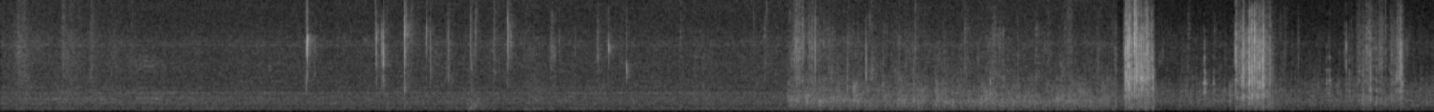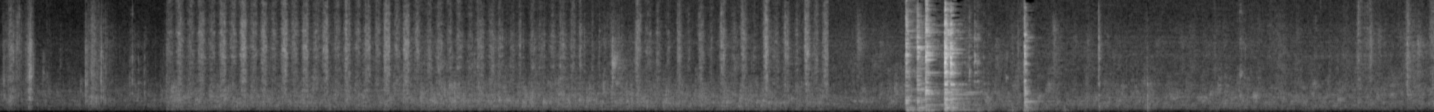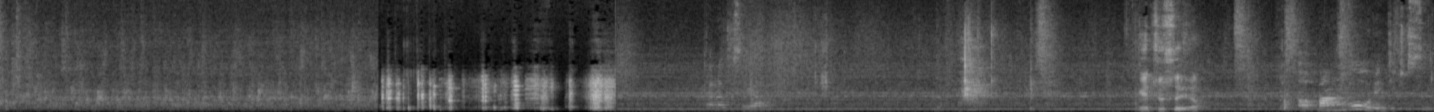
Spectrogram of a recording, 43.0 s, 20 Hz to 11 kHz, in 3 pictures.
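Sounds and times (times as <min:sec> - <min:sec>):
grated cheese pattering: 0:11.2 - 0:22.6.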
